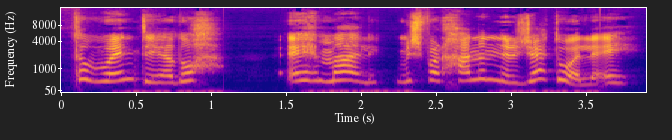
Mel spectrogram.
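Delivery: put-on high girlish voice, just waking, a little confused; a young woman coming round in hospital; waking patient. Qamar waking in hospital asks what happened, dazed and high.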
